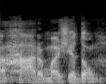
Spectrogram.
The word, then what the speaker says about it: Armagedon: E realmente em algumas das antigas versões do Novo Testamento, escritas em grego, Armagedon tem o som aspirado no início, que significa que era pronunciada com H. Originalmente era Har Magedon, e é muito fácil passar de Har Megido para Har Magedon.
